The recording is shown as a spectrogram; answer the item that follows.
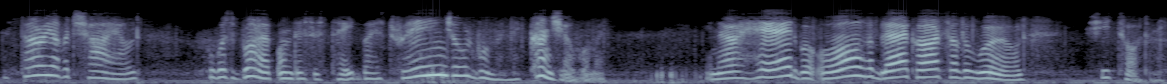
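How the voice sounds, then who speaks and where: A woman's voice: on the high side, expressive, unhurried, slight background noise. An actress playing a sinister, seductive conjure woman with a commanding, taunting manner in a 1940s radio thriller. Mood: gloating. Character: sinister seductive conjure-woman villainess, menacing and coolly amused. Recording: dull old-time radio recording.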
